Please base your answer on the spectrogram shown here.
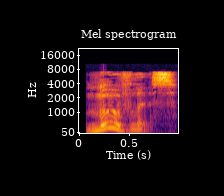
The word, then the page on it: moveless: British English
